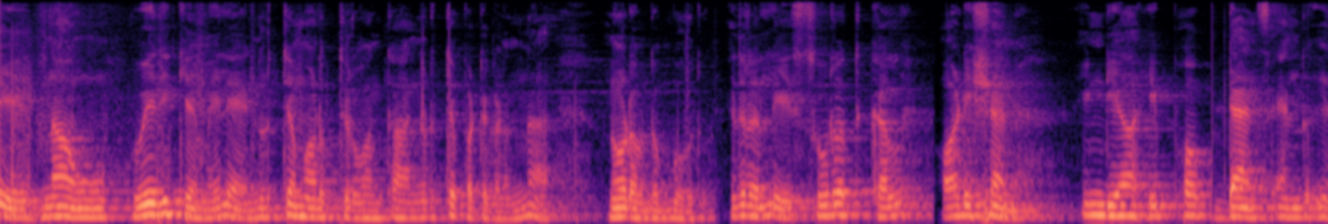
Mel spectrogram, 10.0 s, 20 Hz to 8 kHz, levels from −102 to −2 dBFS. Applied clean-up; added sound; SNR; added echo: none; none; none; none.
